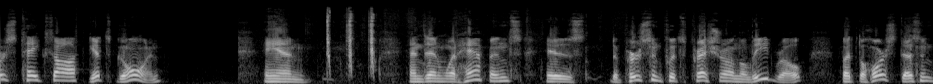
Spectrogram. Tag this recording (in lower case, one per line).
speech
